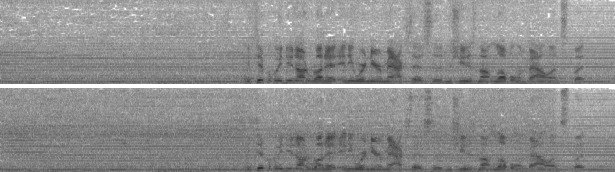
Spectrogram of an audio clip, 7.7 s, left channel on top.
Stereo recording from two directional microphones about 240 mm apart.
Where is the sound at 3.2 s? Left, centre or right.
Centre.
